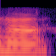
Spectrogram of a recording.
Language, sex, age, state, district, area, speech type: Bengali, male, 18-30, West Bengal, Howrah, urban, conversation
